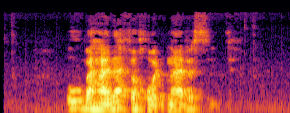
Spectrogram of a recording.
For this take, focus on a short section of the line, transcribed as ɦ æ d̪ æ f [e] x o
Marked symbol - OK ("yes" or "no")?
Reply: yes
